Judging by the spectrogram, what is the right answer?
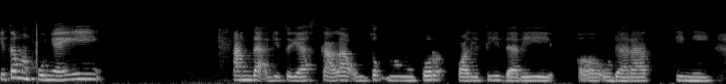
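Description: Ordinary pitch variation marks this woman's voice. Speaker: lung specialist doctor. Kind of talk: health talk presentation. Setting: video call. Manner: fast. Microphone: video call.

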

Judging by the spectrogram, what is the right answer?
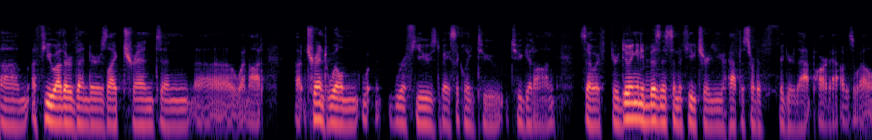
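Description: Speaking at a fairly quick pace against a quiet background, a man shows big swings in loudness. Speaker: library staff. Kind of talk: panel discussion.

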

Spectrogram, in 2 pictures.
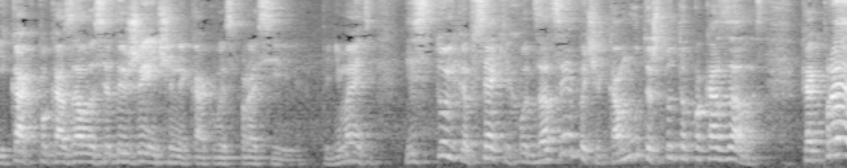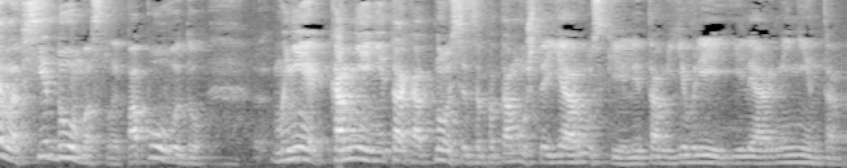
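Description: Room echo is audible as a man with fairly high pitch swings very widely in pitch. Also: moderate pace. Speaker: YouTube streamer interviewing a guest; interview guest. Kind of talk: live stream conversation. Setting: studio. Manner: animated. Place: home room. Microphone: webcam.

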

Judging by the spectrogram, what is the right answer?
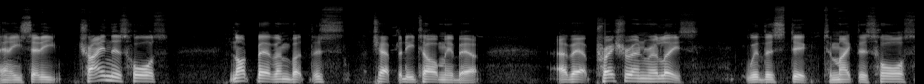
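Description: Here a man speaks with a strong Australian accent and ordinary pitch variation at a moderate pace. The sound is dry with no echo, and the background is quiet. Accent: broad Australian. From South Australia, outback. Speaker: horse trainer. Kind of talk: personal monologue; personal story told to camera. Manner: hesitant, many fillers. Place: farm.

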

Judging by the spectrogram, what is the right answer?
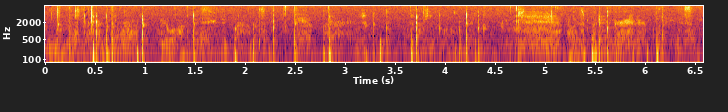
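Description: A very fast whisper over noticeable background noise. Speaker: ASMR creator. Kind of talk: sleep story reading. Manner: whispered.

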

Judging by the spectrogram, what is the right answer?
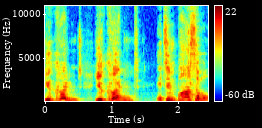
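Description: High pitch and a fairly slow pace in a put-on character voice. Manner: panicked, pleading.

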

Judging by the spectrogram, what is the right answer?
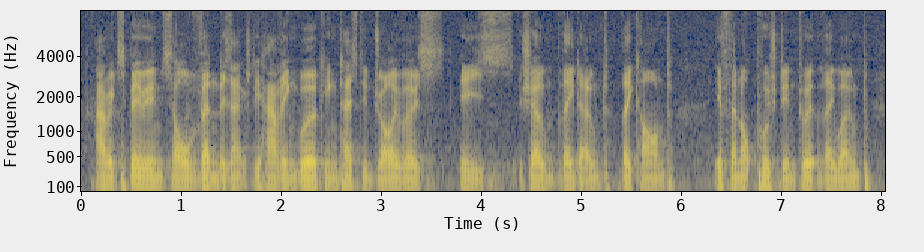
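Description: In an English accent, a man speaks at a fairly low pitch and a moderate pace. His intonation is flat and monotone on a very clean recording with a silent background. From England. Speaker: software engineer on a panel. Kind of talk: conference panel discussion.

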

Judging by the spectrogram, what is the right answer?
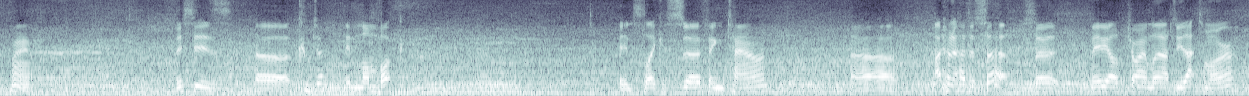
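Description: Loud background noise surrounds a man talking at a fairly slow pace with long, frequent pauses. His pitch varies in an ordinary way. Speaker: travel vlogger. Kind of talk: casual vlog chat. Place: street. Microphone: phone near.

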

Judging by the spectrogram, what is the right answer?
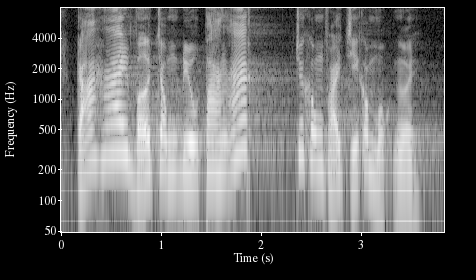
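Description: With a quiet background, a man speaks at a fairly slow pace in a high voice. His pitch swings very widely. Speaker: priest. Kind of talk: homily. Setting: church. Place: church.

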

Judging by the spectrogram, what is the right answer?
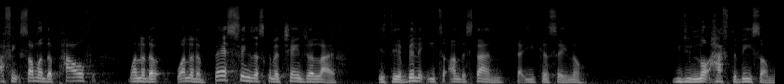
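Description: Speaking very fast with a London accent, a man uses lively intonation and an animated tone at a medium pitch. The background is quiet. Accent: London English (multicultural London). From East London, England (Tower Hamlets). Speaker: financial advisor and seminar speaker; speaker. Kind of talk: seminar talk. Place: meeting room.

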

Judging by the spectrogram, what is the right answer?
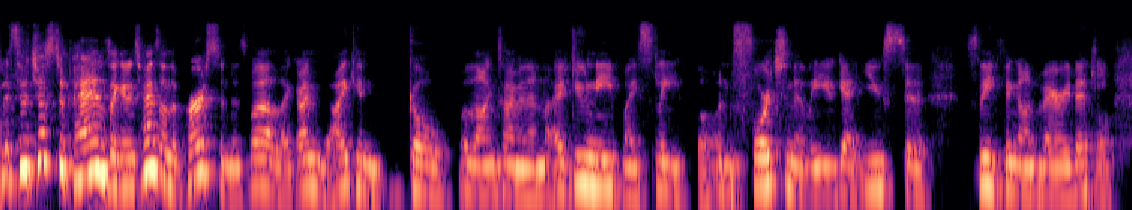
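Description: A woman in an Irish accent, fairly quick with hardly any pauses and lively intonation, over a quiet background. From Ireland. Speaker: touring bass player. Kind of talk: casual interview chat. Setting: video call. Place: home room. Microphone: video call.

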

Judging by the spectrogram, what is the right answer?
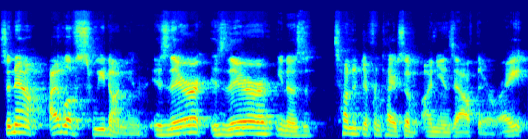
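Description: A man with a fairly high pitch speaks at a fairly quick pace with hardly any pauses, lively intonation, and vocal fry. His tone is bright and sharp, and the room echo is audible. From Memphis, Tennessee; Tennessee. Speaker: podcast co-host. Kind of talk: casual chat. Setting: video call. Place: kitchen.

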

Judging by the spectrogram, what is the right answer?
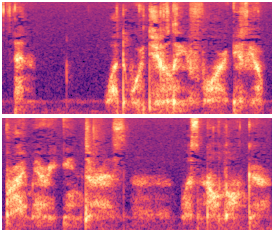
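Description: Loud background noise surrounds a woman who talks at a fairly slow pace. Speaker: ASMR creator. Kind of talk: ASMR soft-spoken questions. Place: home room. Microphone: phone near.

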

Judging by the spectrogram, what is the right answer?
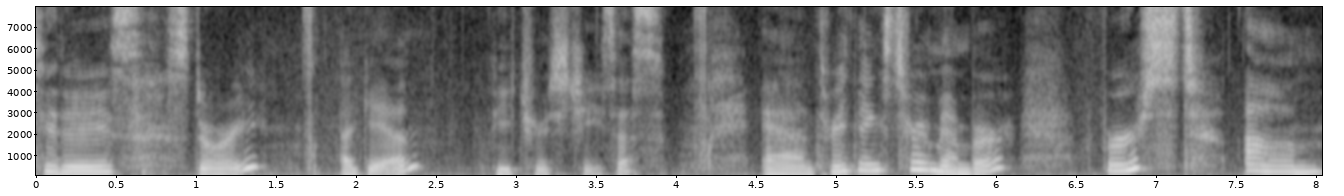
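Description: A woman's high-pitched, dark, mellow voice, very slow and full of long, frequent pauses, with very wide pitch swings. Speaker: children's Bible storyteller. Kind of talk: storytelling to children. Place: home room.

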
